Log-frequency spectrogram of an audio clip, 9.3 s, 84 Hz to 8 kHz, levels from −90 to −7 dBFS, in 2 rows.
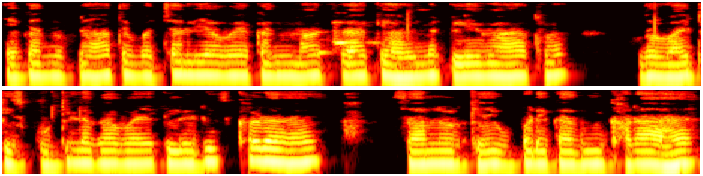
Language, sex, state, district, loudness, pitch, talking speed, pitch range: Hindi, male, Bihar, Muzaffarpur, -21 LUFS, 145 Hz, 225 wpm, 140-150 Hz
